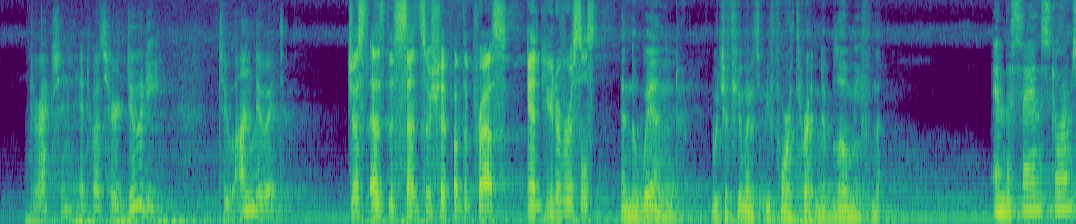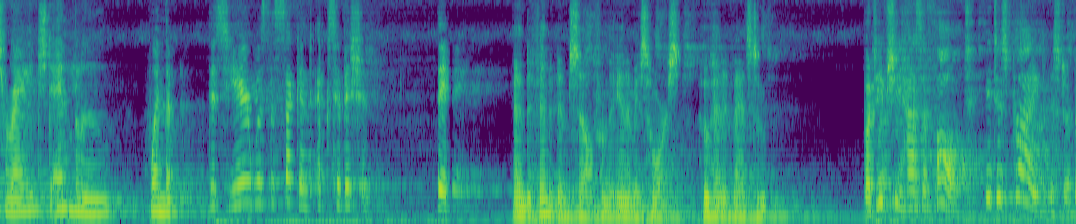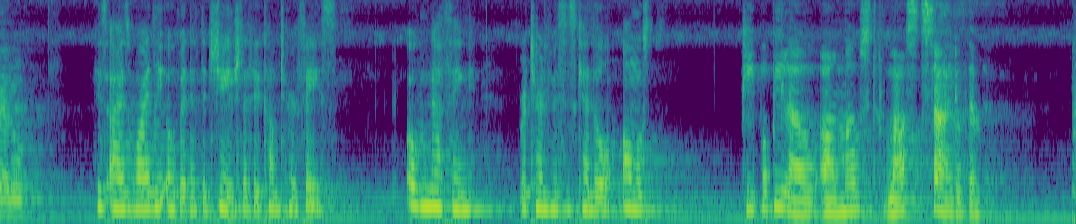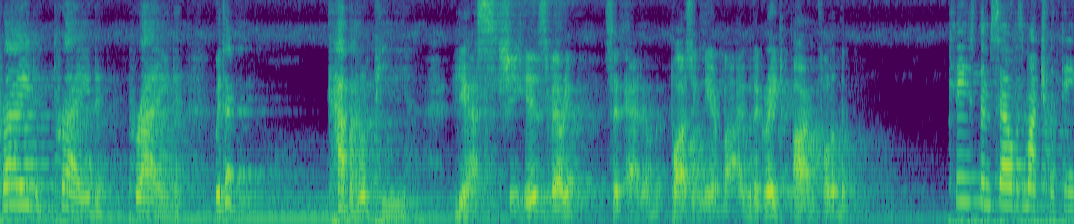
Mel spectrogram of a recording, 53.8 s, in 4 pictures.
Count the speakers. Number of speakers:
8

